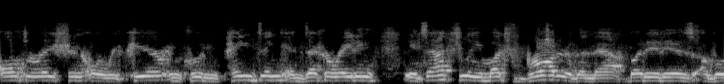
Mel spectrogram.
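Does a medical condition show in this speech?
No.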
